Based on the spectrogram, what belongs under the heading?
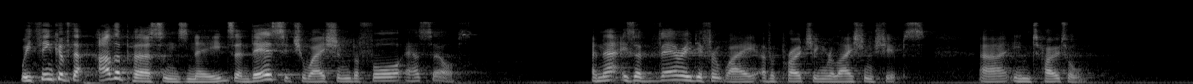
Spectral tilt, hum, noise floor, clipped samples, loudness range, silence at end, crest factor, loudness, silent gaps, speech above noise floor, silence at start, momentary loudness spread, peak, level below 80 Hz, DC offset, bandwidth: -5 dB/octave; none; -63 dBFS; under 0.1%; 8 LU; 1 s; 22 dB; -29 LUFS; none; 34 dB; 0.2 s; 14 LU; -10 dBFS; -60 dBFS; under 0.1%; 7.8 kHz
